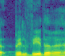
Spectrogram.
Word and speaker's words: Belvedere: Das prominenteste Beispiel in Wien ist das Schloss Belvedere, das tatsächlich italienisch ist und daher Belvedere heißen müsste. Also das E ist nicht stumm am Ende. Es wird aber tatsächlich immer Belvedere ausgesprochen, was eher französisch wäre.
